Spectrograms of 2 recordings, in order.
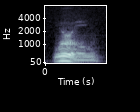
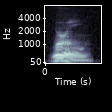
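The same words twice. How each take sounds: First: "World" lower, the R alone stressed; English r demo. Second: "world" with the English R, slightly slow; English r demo. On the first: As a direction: repeat "World", isolating the R sound. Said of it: "Esse som do r". ("World" repetido, focando no som do R) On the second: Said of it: "se pronuncia world". ("world" com o R do inglês) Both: Shown as a demonstration.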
